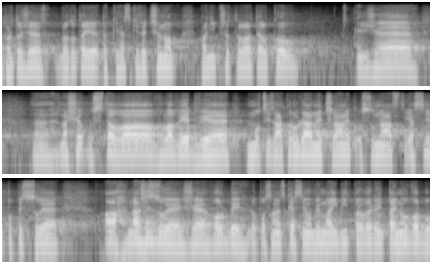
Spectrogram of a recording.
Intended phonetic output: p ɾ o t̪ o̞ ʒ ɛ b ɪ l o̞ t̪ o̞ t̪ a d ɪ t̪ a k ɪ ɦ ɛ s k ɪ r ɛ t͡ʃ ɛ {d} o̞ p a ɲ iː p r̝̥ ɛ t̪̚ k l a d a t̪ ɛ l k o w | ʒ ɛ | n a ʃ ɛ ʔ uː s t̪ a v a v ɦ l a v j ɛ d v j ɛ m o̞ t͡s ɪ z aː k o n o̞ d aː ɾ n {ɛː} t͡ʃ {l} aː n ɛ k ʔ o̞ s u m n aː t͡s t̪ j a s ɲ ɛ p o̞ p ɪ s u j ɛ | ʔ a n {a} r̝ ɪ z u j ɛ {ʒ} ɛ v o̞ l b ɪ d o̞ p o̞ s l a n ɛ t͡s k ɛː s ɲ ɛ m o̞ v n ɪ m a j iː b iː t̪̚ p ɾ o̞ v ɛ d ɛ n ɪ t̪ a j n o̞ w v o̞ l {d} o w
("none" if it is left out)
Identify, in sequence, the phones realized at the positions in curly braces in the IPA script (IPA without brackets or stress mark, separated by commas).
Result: n, ɛː, l, a, ʒ, b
